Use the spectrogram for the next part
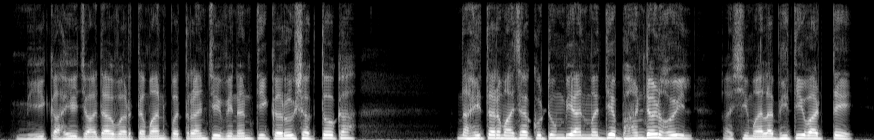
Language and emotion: Marathi, fearful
